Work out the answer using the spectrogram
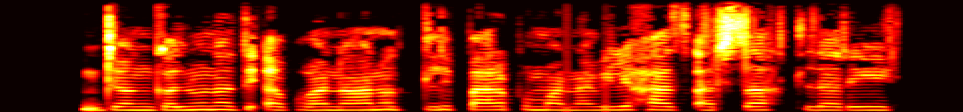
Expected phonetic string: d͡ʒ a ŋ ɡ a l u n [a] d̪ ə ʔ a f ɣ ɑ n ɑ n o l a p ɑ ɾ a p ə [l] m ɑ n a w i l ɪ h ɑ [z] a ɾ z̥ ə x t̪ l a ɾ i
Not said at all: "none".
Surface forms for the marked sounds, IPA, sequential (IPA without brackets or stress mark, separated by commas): a, none, z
